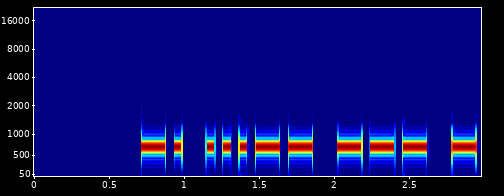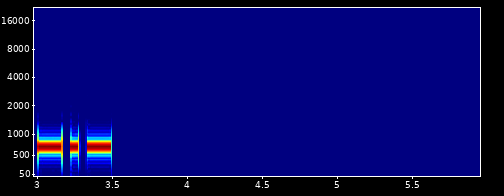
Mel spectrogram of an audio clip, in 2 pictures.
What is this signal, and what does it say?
Morse code, heard as a keyed tone, about 22 wpm, 700 Hz. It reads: N3OQ
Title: USA Call Signs - 4 Characters - Repeated 2x - 22wpm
